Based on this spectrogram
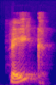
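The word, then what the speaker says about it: PHEIC: it's hilarious that they call it a fake p h i c that's pronounced fake yeah a uh somebody remind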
